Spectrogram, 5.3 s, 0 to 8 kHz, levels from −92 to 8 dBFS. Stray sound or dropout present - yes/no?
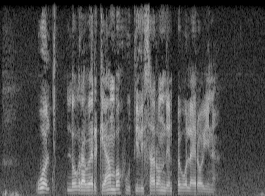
yes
